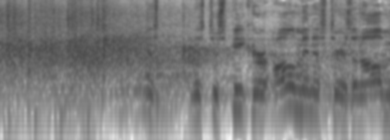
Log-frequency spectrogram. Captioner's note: some Applause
